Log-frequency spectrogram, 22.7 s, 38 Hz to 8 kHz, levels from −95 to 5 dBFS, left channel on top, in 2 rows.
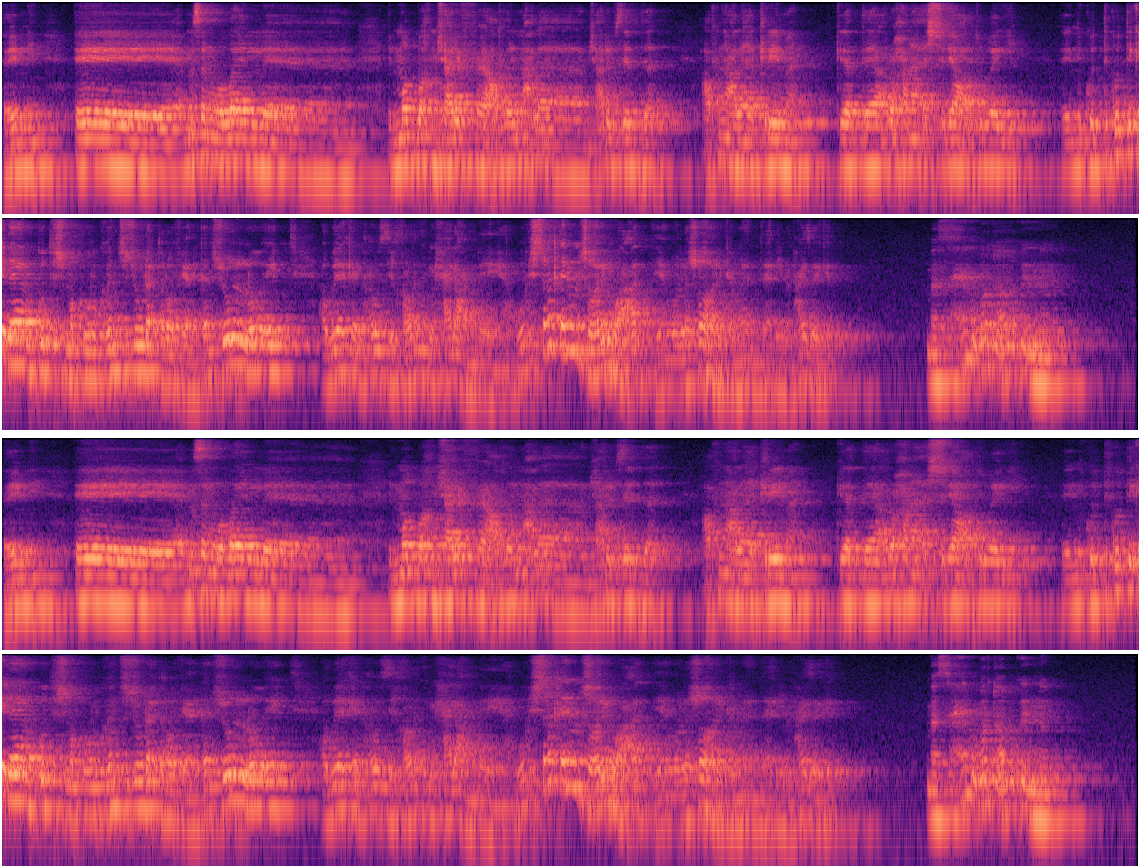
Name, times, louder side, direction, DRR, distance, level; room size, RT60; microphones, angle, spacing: voice 1, 0.0-6.6 7.0-8.0 8.4-10.2 10.6-19.7, left 1 dB, 80° left, 4 dB, 5.6 m, -21 dB
voice 2, 20.6-21.8, equal, 35° right, -1 dB, 5.4 m, -22 dB
25.5 x 15.0 x 8.4 m, 1.2 s
head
